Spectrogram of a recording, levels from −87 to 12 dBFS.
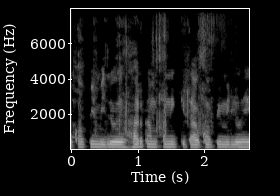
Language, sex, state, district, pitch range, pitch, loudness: Hindi, male, Bihar, Jamui, 140-150 Hz, 145 Hz, -28 LUFS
